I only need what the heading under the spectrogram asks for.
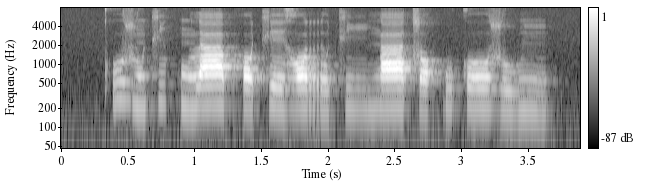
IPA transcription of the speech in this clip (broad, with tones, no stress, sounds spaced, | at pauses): kʼ u˦ z ũ˨ t͡ʃ i˦ kʷ ũ˨ l aː˦ pʰ ɔ˨ t͡ʃ e˦˨ ɣ ɔ˦ r ʊ˨ t͡ʃ iː˨ ŋ aː˦ t͡s ɔ˨ k͡p u˦ k oː˦ z u˨ β ĩ˨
